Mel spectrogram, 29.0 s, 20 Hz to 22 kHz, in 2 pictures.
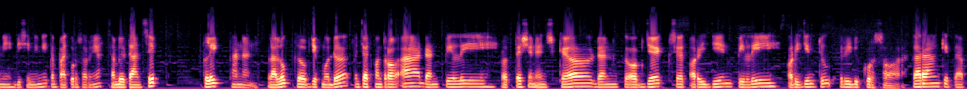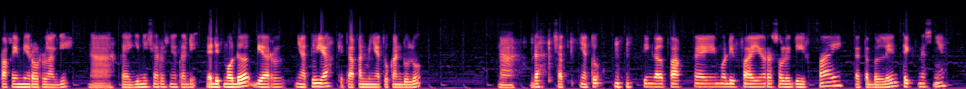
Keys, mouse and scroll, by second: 5.3 ctrl+a, 5.7 ctrl+a, 9.3-12.5 drag, 13.7-15.6 drag, 17.5 click, 19.6 a, 21.5-22.7 drag, 22.9 Tab, 23.4-24.8 alt+middle drag, 25.7-26.8 drag, 27.1 middle click, 28.0-28.9 drag.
